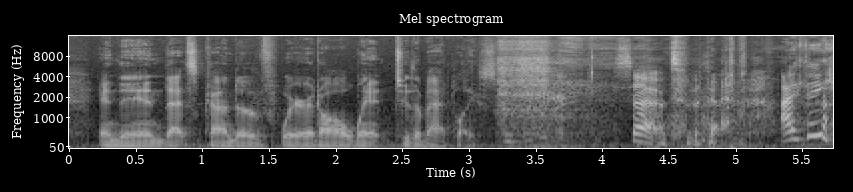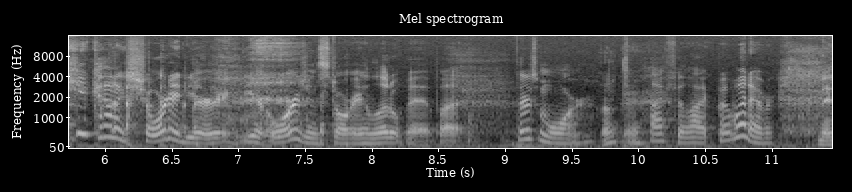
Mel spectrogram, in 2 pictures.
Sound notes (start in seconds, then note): 4.3 laughs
